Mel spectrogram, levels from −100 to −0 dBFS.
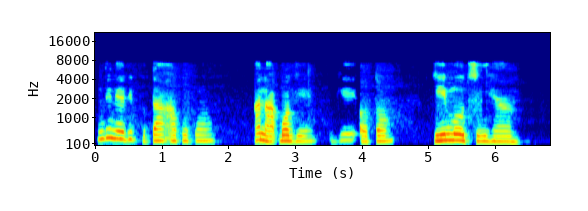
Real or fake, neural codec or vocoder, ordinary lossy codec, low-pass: real; none; none; 7.2 kHz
